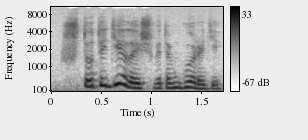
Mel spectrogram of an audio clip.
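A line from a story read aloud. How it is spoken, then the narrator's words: Group shouting. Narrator (Russian): закричали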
